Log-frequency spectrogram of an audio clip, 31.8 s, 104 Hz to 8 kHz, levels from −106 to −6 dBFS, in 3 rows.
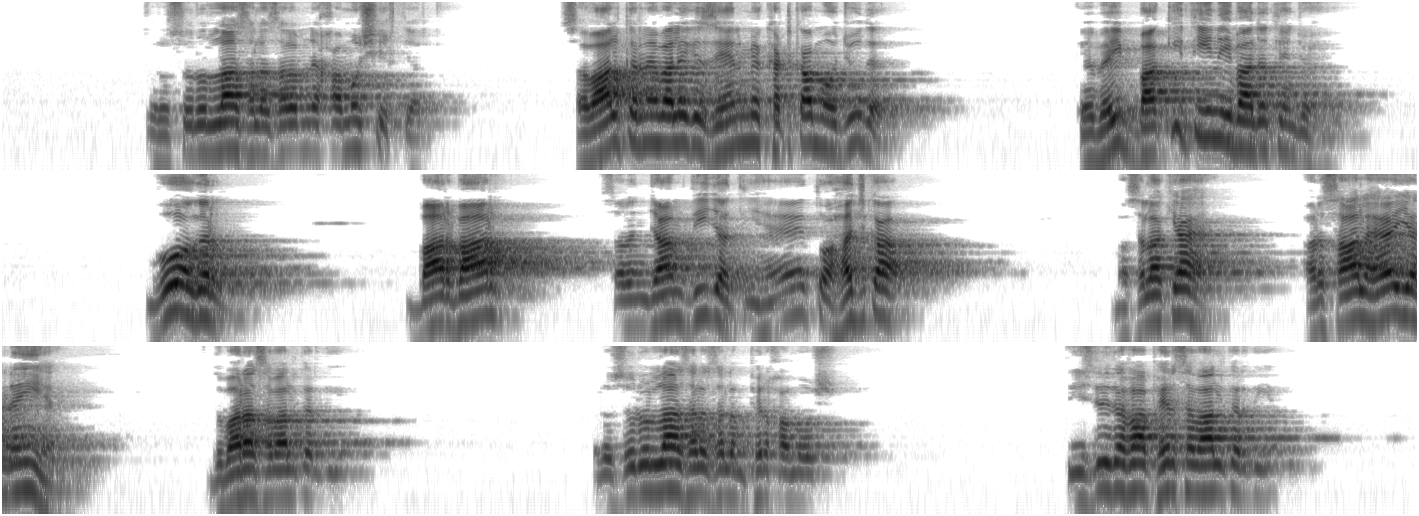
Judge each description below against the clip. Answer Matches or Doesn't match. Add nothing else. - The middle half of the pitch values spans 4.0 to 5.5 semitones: Matches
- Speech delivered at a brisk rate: Doesn't match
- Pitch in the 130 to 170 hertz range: Doesn't match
